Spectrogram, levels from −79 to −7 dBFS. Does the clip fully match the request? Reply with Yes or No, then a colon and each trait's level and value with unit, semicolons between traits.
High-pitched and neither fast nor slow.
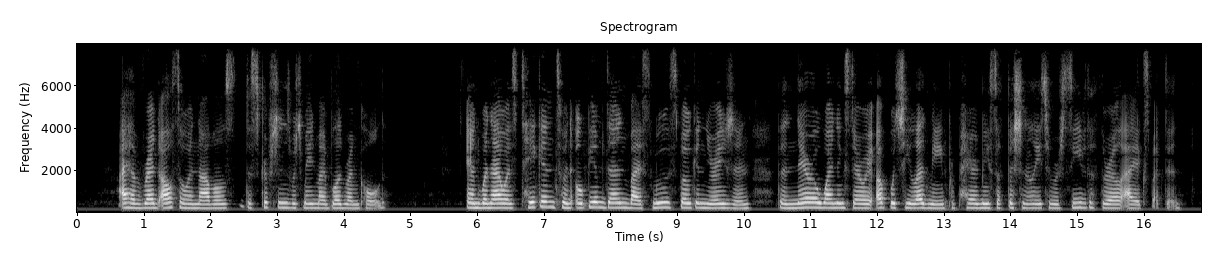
Yes: high, 205 Hz; average, 165 wpm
